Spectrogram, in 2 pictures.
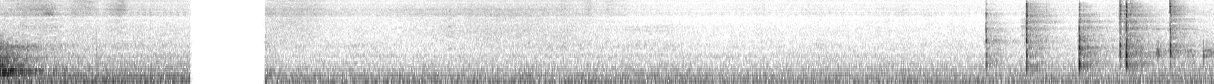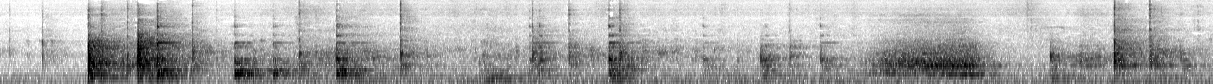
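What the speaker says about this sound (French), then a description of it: "Voilà, je mélange le tout." A yogurt-based kebab marinade with Espelette pepper is mixed in a bowl, starting quiet and then turning into repeated close clinks and scrapes of a utensil against the bowl, no talk.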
